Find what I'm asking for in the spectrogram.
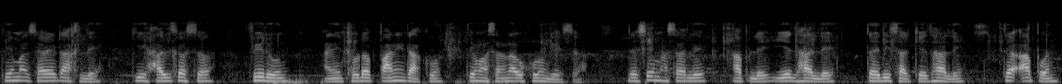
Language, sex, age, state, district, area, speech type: Marathi, male, 18-30, Maharashtra, Thane, urban, spontaneous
